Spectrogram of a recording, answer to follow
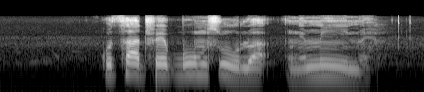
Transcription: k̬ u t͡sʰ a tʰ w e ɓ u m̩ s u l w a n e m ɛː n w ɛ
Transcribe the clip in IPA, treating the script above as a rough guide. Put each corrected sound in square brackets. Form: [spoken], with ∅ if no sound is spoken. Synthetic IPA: k̬ u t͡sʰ a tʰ w [ɛ] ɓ u m̩ s u l w a [ŋ] e m [iː] n w ɛ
